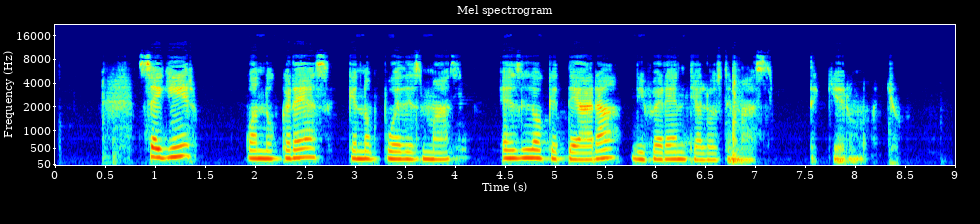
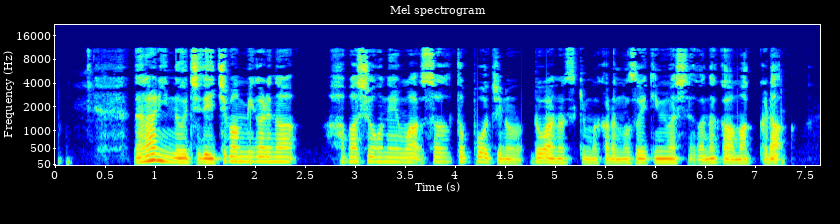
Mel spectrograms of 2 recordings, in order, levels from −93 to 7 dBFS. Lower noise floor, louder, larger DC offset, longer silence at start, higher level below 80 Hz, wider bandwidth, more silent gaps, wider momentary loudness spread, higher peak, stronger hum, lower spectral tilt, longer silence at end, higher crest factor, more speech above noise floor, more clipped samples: about the same, -47 dBFS vs -46 dBFS; first, -18 LUFS vs -25 LUFS; neither; first, 0.5 s vs 0.1 s; second, -60 dBFS vs -54 dBFS; second, 9.6 kHz vs 11.5 kHz; neither; first, 19 LU vs 11 LU; first, -2 dBFS vs -6 dBFS; neither; about the same, -4 dB/octave vs -4.5 dB/octave; first, 0.55 s vs 0.35 s; about the same, 18 dB vs 20 dB; first, 28 dB vs 22 dB; neither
